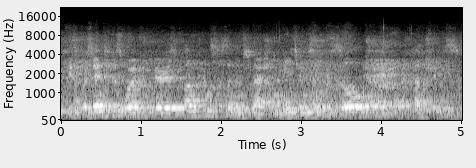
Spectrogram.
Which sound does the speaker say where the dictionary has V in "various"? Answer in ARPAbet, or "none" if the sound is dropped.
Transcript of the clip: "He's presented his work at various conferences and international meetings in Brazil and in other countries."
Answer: V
